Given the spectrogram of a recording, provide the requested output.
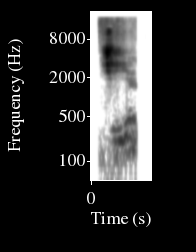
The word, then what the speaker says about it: dia: Gia. – Gia. So D-I-A says Gia. So when you learn English, you had to learn how to pronounce letters differently.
